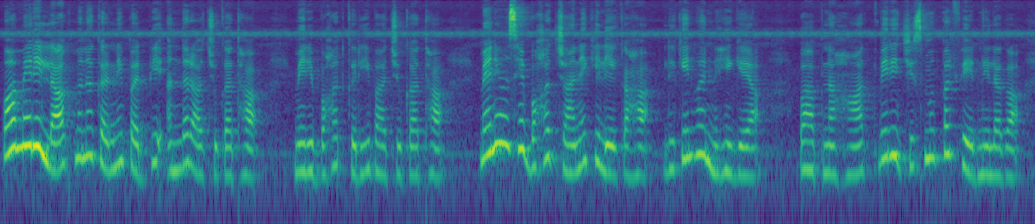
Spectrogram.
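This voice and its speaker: Woman storyteller, first-person emotional narration, earnest and dramatic, fairly high, mellow voice. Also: animated, normal speed.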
